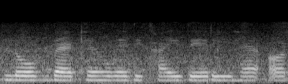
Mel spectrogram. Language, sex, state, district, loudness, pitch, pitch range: Hindi, female, Chhattisgarh, Raipur, -16 LUFS, 190 Hz, 185-195 Hz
